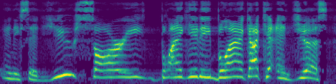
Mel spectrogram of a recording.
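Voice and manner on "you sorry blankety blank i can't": slow, loud, furious outburst; retold explosion. Angry man blowing up at the youth pastor, slow loud fury. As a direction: spit the words out slowly, exploding. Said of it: "explodes on me".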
